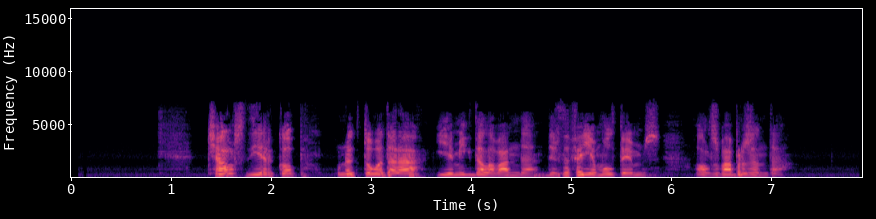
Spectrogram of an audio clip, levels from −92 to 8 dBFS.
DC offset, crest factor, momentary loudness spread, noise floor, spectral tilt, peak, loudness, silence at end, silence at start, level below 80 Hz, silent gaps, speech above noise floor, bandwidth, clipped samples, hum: under 0.1%; 24 dB; 14 LU; -72 dBFS; -5 dB/octave; -6 dBFS; -28 LUFS; 0.75 s; 1.05 s; -74 dBFS; none; 43 dB; 7.4 kHz; under 0.1%; none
